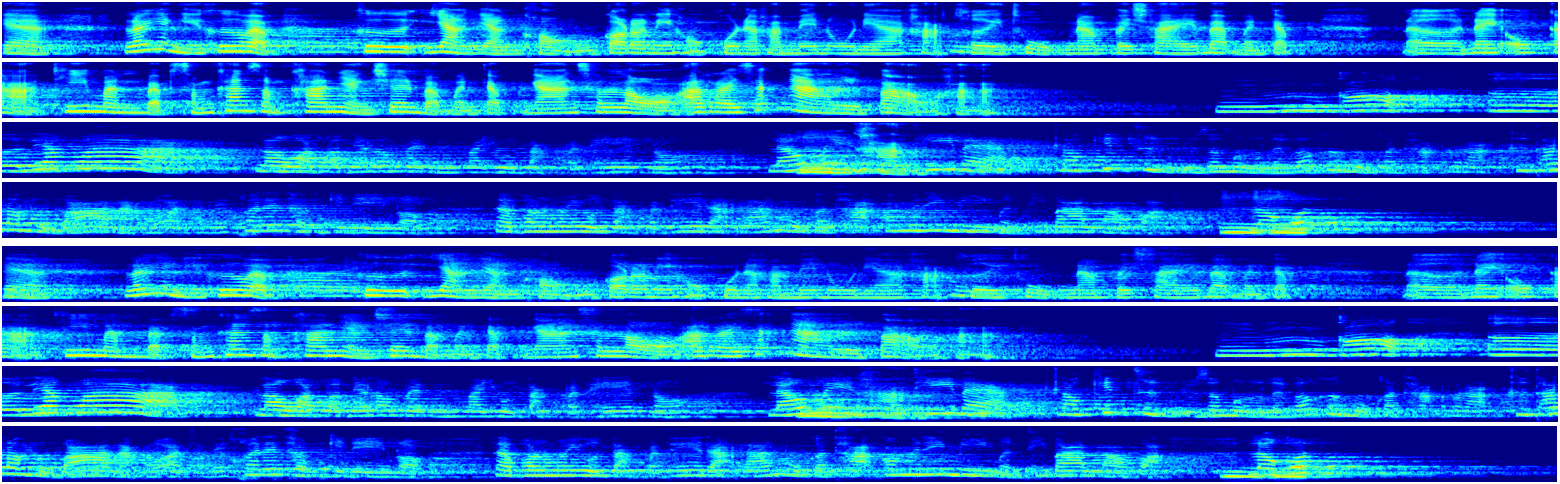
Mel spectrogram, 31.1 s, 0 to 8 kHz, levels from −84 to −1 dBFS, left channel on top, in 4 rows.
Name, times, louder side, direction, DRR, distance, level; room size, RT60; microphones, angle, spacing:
voice 1, 0.0-12.8 19.5-20.2 29.4-29.9, left 3 dB, 65° left, 9 dB, 1.3 m, -36 dB
voice 2, 1.4-1.9 4.7-5.0 13.8-16.5 16.8-19.0 19.4-29.9, right 2 dB, 25° right, 3 dB, 2.7 m, -39 dB
27.5 x 26.0 x 6.0 m, 2.3 s
head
